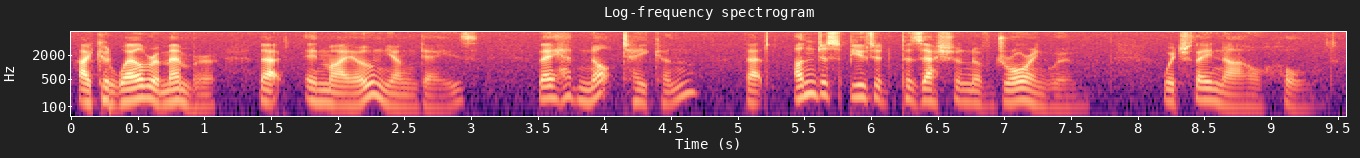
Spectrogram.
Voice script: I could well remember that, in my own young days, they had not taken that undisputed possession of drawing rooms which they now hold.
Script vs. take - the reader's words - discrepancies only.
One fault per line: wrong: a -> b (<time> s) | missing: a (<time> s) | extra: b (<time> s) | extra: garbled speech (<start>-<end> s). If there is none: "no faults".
wrong: rooms -> room (7.3 s)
